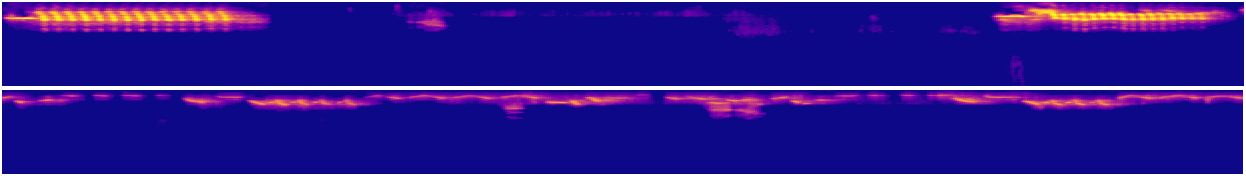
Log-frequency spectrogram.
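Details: Japanese robin (Erithacus akahige) sings two loud rattling trills several seconds apart. A chorus of thin, high twittering from other birds follows the second trill.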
